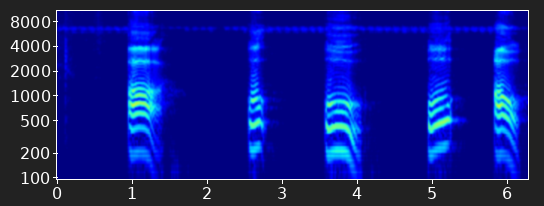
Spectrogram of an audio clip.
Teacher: ये जीभ का पीछे वाला भाग सक्रिय हो रहा है, इसलिए ये वर्ण यहां सम्मिलित है, मध्य भाग के अंतर्गत ये आ रहा है और अग्र भाग की श्रेणी में ये वर्ण आ रहा है।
